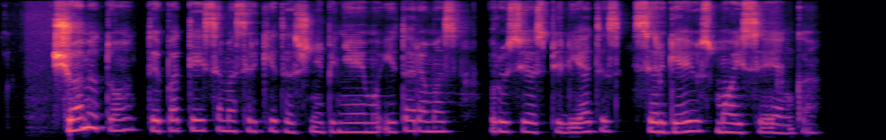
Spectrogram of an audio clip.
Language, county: Lithuanian, Vilnius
